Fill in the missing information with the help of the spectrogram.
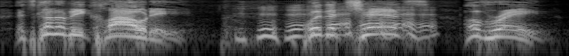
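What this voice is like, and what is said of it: Imitates another person's voice. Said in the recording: “That's my terrible Al Pacino impression.”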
